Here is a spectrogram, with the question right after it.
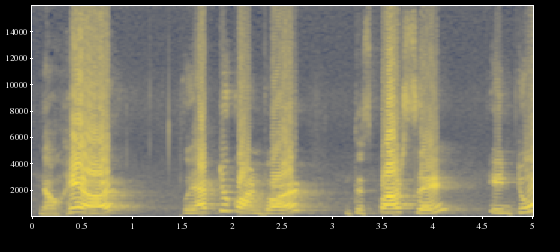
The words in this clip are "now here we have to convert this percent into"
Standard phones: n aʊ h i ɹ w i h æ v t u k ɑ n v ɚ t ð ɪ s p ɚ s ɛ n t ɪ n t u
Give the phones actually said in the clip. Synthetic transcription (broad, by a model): n aʊ h i ɹ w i h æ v t u k ɑ n v ɚ t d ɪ s p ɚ s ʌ n ɪ n t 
